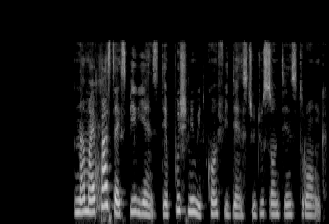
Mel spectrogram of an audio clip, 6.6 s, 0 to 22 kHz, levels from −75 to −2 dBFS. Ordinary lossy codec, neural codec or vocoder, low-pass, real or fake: AAC, 48 kbps; none; 9.9 kHz; real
